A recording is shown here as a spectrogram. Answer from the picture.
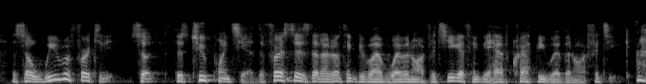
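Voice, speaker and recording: A man with a medium pitch talks at a very fast pace with lively intonation. His voice is somewhat breathy against a quiet background. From Scotland. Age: 40s. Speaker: professional speaker and business founder. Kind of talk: interview.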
